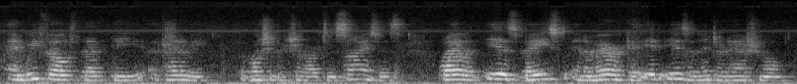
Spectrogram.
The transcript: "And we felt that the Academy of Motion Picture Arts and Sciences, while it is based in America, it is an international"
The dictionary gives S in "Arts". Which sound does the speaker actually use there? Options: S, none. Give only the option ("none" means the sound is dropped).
none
